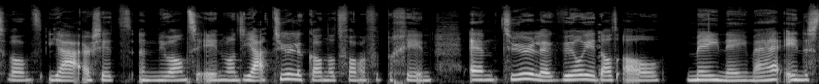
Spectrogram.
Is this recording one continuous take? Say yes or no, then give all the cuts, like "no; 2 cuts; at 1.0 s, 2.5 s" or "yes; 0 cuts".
yes; 0 cuts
